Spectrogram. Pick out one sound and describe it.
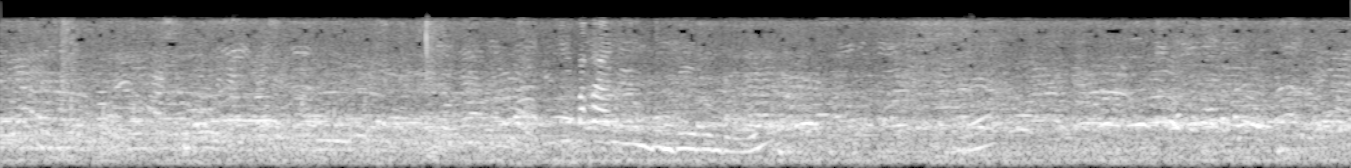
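A crowd of people chatters and shouts nearby outdoors.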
